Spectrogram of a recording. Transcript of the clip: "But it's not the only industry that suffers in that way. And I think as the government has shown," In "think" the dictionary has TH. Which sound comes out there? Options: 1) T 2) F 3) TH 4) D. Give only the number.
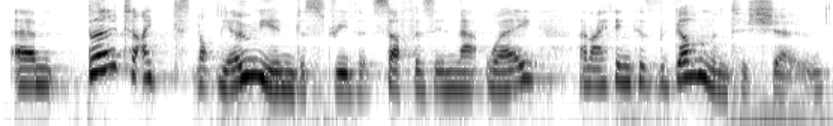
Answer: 3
